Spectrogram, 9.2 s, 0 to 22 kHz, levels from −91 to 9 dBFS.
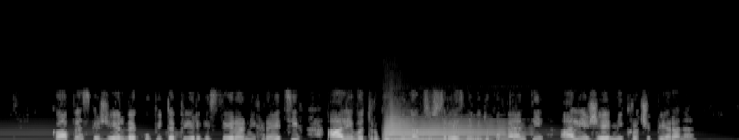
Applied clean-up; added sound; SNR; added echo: classical method spectral subtraction.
